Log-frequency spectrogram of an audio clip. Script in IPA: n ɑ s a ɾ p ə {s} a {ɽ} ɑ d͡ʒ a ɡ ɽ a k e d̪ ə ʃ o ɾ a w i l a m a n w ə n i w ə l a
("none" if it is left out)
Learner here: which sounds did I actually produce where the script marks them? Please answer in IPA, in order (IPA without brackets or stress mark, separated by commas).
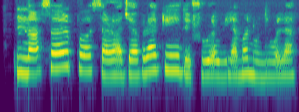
s, ɽ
